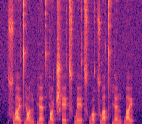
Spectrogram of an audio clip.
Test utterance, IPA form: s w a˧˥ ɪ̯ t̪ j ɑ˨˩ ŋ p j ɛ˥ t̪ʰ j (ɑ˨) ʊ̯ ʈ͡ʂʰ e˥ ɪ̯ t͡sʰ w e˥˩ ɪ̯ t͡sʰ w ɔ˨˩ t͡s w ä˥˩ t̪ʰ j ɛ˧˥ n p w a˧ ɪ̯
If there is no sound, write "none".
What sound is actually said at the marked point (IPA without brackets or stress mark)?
ɑ˨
